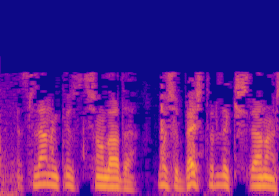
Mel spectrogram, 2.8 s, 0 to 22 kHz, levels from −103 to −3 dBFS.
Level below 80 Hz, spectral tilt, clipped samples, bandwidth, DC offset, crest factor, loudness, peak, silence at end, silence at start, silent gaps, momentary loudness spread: -64 dBFS; -10.5 dB/octave; under 0.1%; 5.8 kHz; under 0.1%; 18 dB; -31 LUFS; -12 dBFS; 0 s; 0 s; none; 9 LU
